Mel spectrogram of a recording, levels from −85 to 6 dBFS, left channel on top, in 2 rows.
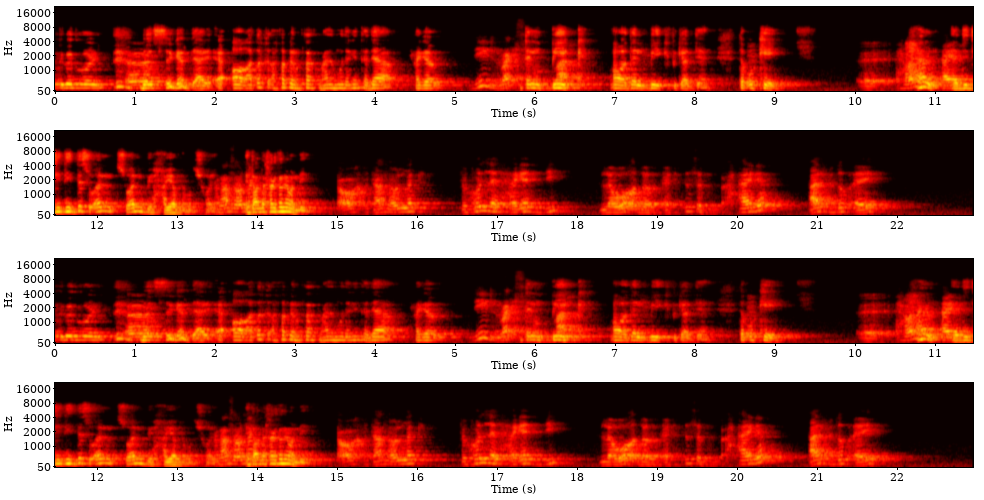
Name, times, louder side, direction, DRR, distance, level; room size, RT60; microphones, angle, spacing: voice 1, 0.0-4.2 4.5-4.8 5.9-6.4 6.9-9.1 10.6-13.6 13.9-14.7, left 2 dB, 90° left, 7 dB, 0.9 m, -29 dB
voice 2, 0.9-1.3 5.2-6.6 7.3-7.4 8.6-8.8 10.0-11.3 13.5-14.0 15.0-16.0 16.6-17.7 18.3-20.4 20.9-21.7, left 1 dB, 25° right, 0 dB, 2.6 m, -34 dB
19.0 x 11.5 x 3.9 m, 0.99 s
head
